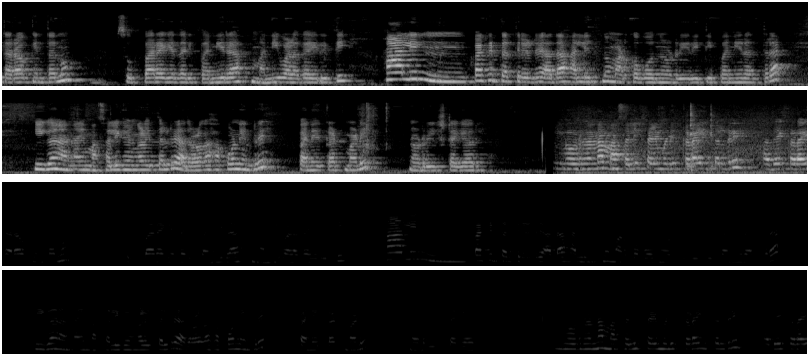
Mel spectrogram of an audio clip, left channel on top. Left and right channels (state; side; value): quieter; right; 38.4 dB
